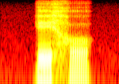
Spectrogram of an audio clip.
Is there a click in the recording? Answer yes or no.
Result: no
